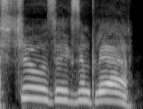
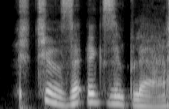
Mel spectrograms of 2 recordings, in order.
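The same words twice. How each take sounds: First: Higher, slow, rapturous repeat; rapture. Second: Rapture. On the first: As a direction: swoon over the specimen. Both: Acted. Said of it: "у безмежному захваті".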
